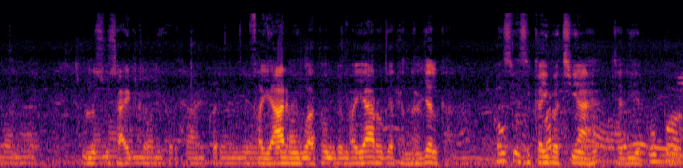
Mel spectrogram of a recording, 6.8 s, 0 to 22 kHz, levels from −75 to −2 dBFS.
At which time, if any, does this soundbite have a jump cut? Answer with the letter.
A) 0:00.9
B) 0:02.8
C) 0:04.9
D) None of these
C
